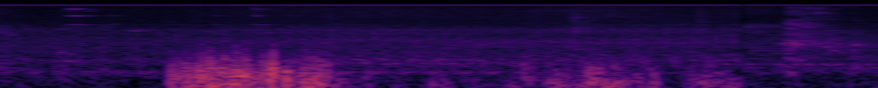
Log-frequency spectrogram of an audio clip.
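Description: Wind buffeting the microphone in two gusts of low rumble, the first starting suddenly about a second in and the louder, a weaker one near the end.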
